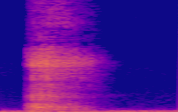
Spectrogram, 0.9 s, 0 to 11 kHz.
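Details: Harsh, barky sneeze in bronchitis, recorded 11/21: one abrupt, explosive sneeze that comes on fast, is quick and intense, and then is done.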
